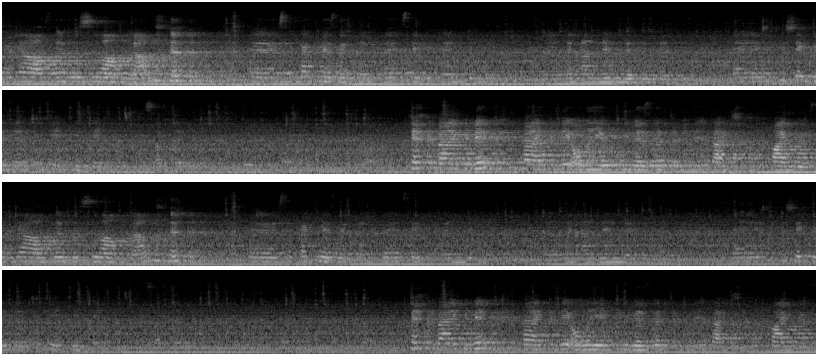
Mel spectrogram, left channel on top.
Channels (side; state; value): right; quieter; 3.7 dB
